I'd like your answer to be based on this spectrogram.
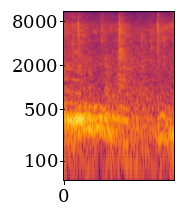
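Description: A large BRPFC racing pigeon coos loudly and close, a throaty low burble that swells at the start and then eases, with light rustling alongside.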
